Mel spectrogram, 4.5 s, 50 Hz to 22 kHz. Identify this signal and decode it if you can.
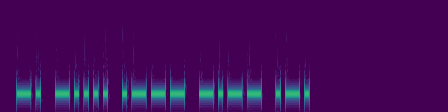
Morse code, heard as a keyed tone, about 25 wpm, 700 Hz. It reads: N6JYR
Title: USA Callsign DE Callsign 25wpm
